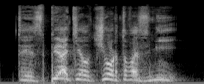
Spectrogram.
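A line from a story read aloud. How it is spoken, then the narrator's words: Hissed. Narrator (Russian): прошипел он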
